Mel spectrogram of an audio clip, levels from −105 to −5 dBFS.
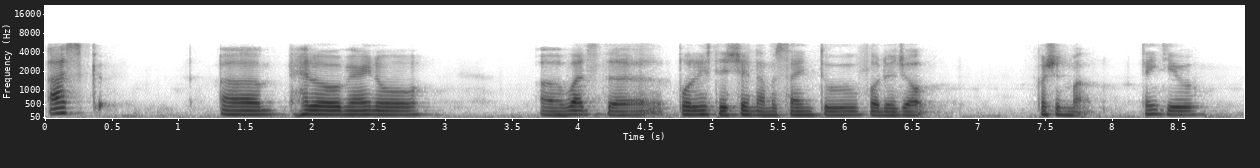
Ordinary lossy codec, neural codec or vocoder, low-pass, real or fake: AAC, 48 kbps; codec, 24 kHz, 1.2 kbps, DualCodec; 5.4 kHz; fake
